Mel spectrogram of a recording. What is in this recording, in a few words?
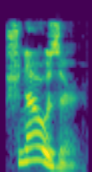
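"schnauzer", British English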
